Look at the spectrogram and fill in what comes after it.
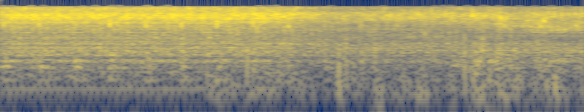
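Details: Renault Logan engine: light irregular ticking and knocking over a steady idle, sharper near the end, from a timing belt with defects that had to be thrown away: timing belt knock.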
